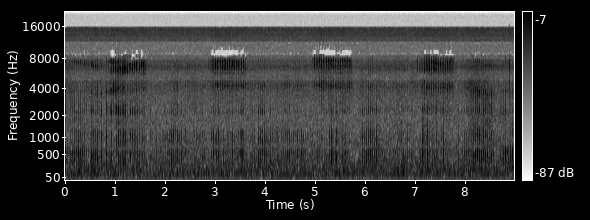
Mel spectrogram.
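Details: Domestic kitten enjoying a chin scratch, purring in an unbroken low vibrating rumble, with periodic brushing bursts from scratching roughly every two seconds layered over the purr.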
